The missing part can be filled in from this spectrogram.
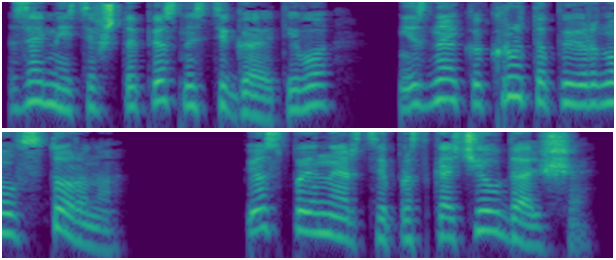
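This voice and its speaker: A woman reading a children's storybook aloud as an audiobook narrator, in a steady, even manner. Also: medium pitch, fairly quick.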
